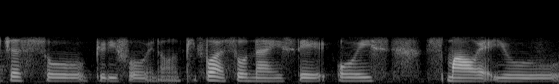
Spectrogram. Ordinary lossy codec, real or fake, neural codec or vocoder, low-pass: none; real; none; 3.6 kHz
